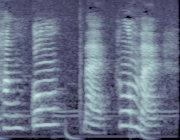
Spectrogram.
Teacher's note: the m sound, right? It changes the giok to an ng sound. 한국말. Not 한국말.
